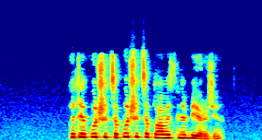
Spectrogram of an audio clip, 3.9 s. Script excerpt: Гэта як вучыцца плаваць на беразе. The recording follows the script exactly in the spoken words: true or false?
false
